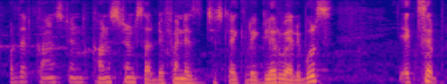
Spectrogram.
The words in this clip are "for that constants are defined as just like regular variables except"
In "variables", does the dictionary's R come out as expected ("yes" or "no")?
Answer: no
